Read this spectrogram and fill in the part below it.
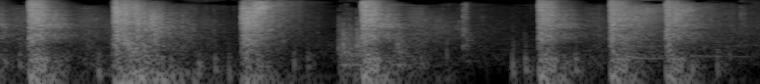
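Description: Gunfire in GTA IV video game, six or seven sharp, heavy shots in an uneven rhythm, each ringing out briefly before the next, close and fairly loud with no talking.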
